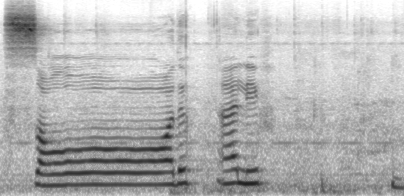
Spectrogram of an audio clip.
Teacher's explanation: اس کو موٹا بھی پڑھنا ہے اور سیٹی بھی ظاہر کرنی ہے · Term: حروف مستعلیہ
